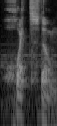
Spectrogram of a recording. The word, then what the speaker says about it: whetstone: here is a whetstone it's spelled a little funny whetstone right it's got that H in there but you do actually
